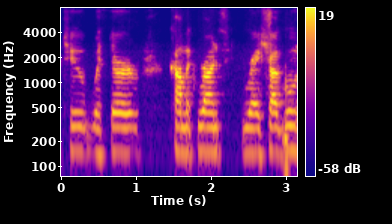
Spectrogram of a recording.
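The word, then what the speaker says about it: Ra's al Ghul: too wrong it's like saying that um people pronounce actually right racial guru yeah i used to say i used to say rasal ghoul but i had no offender says race racial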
